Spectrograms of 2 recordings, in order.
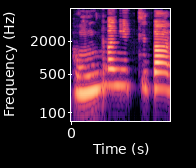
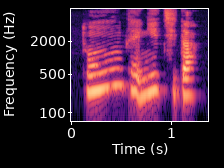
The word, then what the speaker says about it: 동댕이치다: 네, 동당이치다 라고 하지 않고 동댕이치다 라고 얘기를 합니다.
